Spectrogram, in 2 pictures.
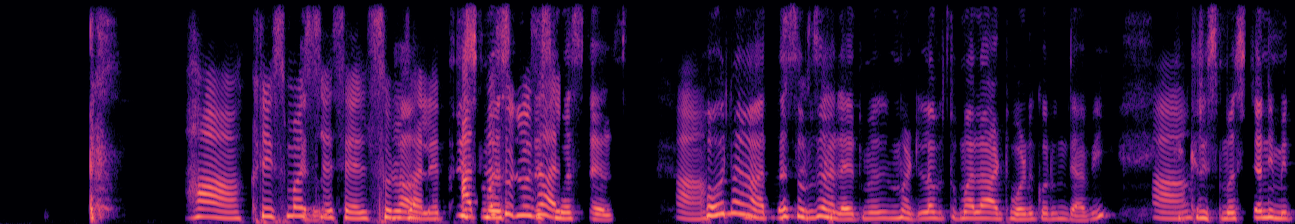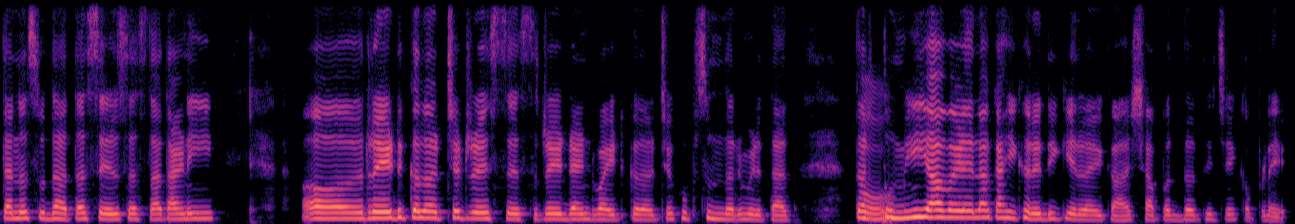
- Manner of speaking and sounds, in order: cough; other noise; distorted speech; in English: "रेड कलरचे ड्रेसस, रेड एंड व्हाईट कलरचे"
- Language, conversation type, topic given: Marathi, podcast, बजेटमध्येही स्टाइल कशी कायम राखता?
